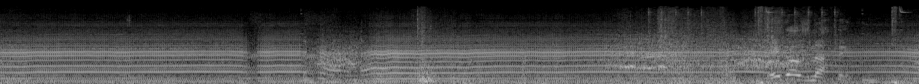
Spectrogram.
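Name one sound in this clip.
A car engine roars at high revs throughout.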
